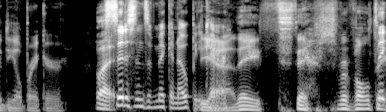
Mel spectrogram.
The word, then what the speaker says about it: Micanopy: So here we're in Central Florida, and there's Ocala, Micanopy. There's cities with weird names, right? And my canopy.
